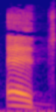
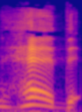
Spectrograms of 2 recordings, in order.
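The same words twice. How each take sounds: First: "ed" for head, starting on the vowel; dropped H. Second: Put-on "head" with its H sounded, accented; H pronounced. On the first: Retold or imitated. Quoting the trainer's usual version, "ed" with the H dropped. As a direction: say "ed" as head without its H. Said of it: "and not "ed". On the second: Quoting the trainer's occasional version, "head" with the H pronounced. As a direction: say "head" with a clear H. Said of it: "sometimes he would say".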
